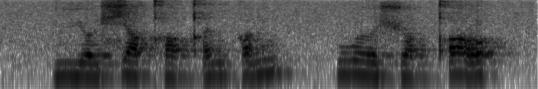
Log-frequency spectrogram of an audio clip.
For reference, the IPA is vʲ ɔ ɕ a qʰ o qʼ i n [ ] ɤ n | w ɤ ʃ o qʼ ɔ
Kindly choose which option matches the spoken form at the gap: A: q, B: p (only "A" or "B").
A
